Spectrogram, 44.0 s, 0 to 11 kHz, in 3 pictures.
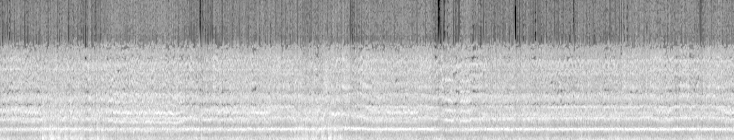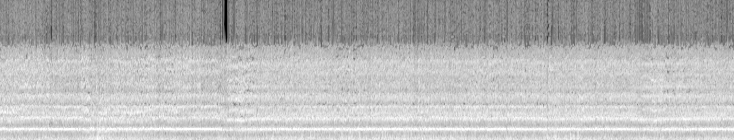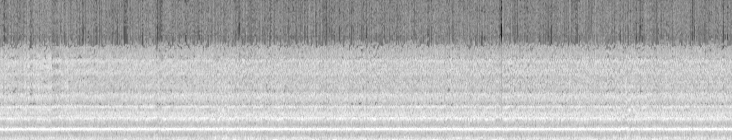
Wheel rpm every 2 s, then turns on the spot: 210, 210, 220, 240, 220, 230, 230, 230, 220, 220, 230, 230, 230, 230, 230, 230, 230, 230, 230, 230, 240, 230.
none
